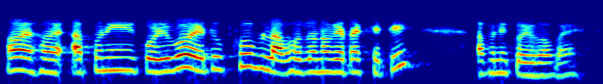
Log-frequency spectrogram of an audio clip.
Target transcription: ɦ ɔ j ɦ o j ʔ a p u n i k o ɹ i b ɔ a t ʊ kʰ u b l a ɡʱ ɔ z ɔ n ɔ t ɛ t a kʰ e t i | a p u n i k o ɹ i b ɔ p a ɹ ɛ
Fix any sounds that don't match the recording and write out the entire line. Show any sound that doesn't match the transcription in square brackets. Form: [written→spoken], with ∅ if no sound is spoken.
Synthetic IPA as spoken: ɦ ɔ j ɦ [o→ɔ] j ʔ a p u n i k o ɹ i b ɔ [a→e] t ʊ kʰ u b l a [ɡʱ→bʱ] ɔ z ɔ n ɔ [t→k] ɛ t a kʰ e t i | a p u n i k o ɹ i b ɔ p a ɹ ɛ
